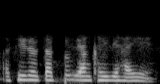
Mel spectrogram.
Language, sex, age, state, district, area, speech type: Manipuri, female, 60+, Manipur, Kangpokpi, urban, conversation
